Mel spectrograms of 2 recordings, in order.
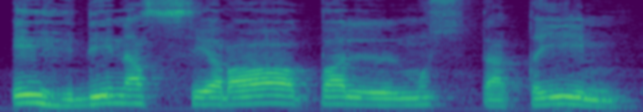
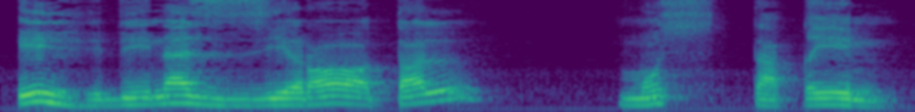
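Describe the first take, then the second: First: The word siratal begins with an emphatic S sound. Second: The word siratal begins with a Z sound. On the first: This is the reading of most readers in Southeast Asia. "kita membacanya dengan shad" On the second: This is the reading of another transmitted tradition. "cara membacanya bukan shad tapi zai"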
